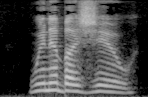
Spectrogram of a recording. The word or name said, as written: winneboujou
